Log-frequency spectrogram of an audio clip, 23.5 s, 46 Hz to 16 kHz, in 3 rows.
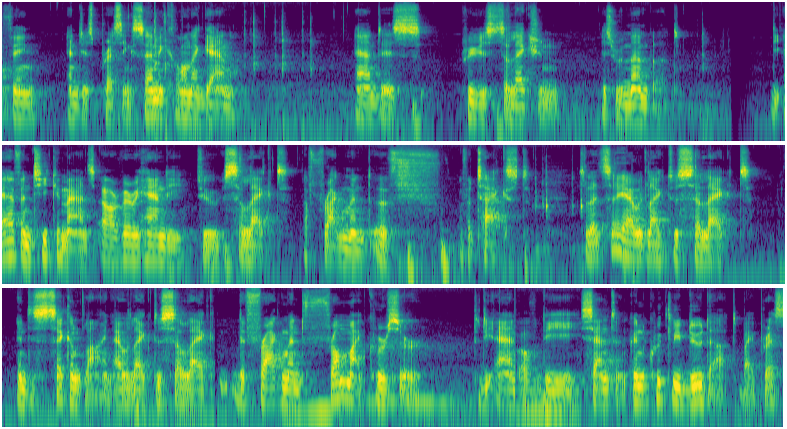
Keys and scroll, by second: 1.5 ;, 2.4 ;, 6.9 k, 13.1 w, 14.0 b.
